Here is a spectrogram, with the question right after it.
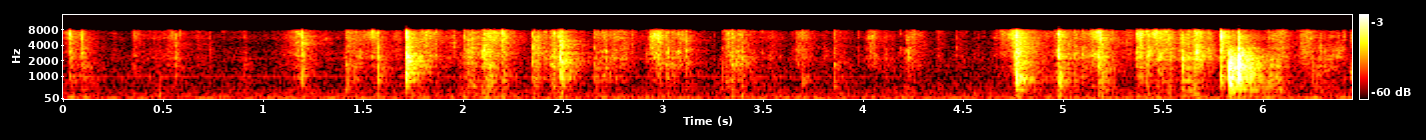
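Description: Heart-shaped cut oracle cards are shuffled by hand in close, papery riffles and slaps, in irregular bursts that grow louder toward the end, with no talking.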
